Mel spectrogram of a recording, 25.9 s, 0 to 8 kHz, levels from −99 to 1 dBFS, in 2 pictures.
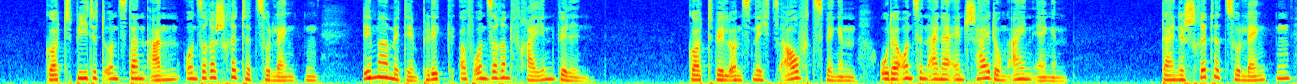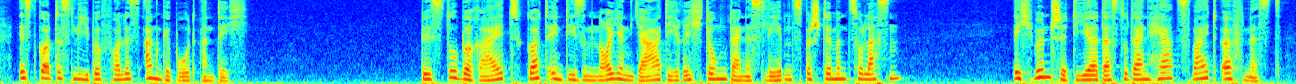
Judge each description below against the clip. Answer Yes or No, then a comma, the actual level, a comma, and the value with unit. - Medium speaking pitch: Yes, medium, 180 Hz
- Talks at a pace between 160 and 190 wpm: No, average, 145 wpm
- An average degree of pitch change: No, wide, 5.7 semitones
